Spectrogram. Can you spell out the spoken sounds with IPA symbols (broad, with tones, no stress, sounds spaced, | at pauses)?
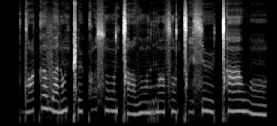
dˤ ɵː˨˦ k ɐ˦ v a˨ ɾ õ˦˨ ǁ ʉ˨ k o̤˦ sˤ ũː˦ ǀ a˨ ðˤ ũ˨ r ẽ˦ sˤ õ˦ ǀ i̤˦ s ʉː˦˨ ǀ ãː˦ w õ˨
